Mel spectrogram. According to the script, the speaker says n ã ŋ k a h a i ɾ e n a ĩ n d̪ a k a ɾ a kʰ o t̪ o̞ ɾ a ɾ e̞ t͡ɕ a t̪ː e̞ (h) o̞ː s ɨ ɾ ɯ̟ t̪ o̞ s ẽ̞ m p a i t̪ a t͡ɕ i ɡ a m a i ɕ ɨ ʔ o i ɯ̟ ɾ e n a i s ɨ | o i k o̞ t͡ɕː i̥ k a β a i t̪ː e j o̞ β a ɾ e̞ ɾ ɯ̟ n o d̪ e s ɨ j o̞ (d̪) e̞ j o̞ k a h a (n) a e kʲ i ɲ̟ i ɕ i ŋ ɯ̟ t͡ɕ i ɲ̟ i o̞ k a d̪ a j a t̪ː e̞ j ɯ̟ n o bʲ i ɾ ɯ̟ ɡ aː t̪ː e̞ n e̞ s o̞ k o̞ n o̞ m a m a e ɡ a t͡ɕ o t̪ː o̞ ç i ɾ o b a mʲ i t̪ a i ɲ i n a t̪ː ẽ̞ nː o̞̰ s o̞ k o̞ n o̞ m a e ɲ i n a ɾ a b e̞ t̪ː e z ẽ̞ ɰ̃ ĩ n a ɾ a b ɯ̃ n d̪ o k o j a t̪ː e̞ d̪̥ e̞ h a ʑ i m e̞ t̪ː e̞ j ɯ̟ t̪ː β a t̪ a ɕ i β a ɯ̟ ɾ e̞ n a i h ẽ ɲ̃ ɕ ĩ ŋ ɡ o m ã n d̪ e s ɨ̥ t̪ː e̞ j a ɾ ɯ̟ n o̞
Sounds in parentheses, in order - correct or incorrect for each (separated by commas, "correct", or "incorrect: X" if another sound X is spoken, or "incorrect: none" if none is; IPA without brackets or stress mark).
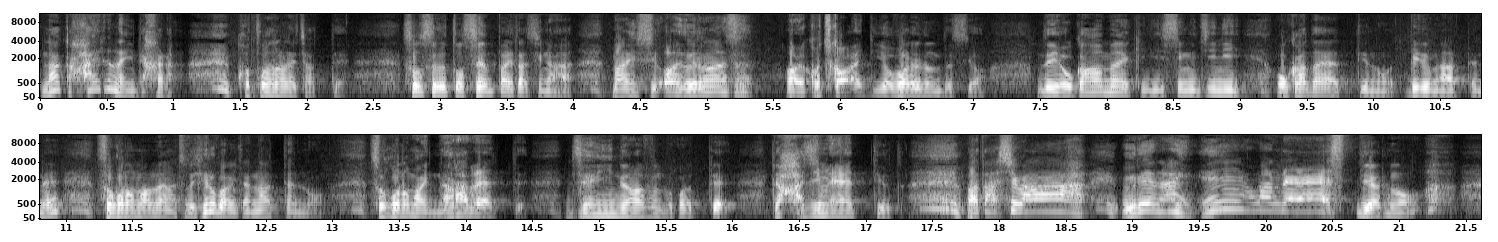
incorrect: s, correct, incorrect: m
